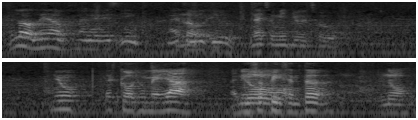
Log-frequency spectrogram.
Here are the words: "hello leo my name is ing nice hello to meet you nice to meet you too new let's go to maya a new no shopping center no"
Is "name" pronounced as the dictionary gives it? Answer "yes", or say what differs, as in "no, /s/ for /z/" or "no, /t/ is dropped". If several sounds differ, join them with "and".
no, /m/ is dropped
